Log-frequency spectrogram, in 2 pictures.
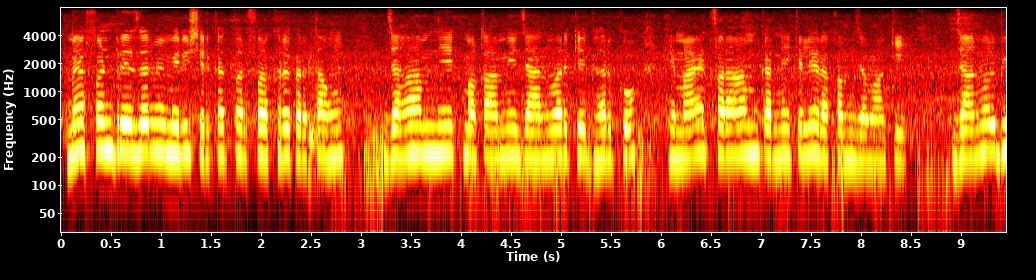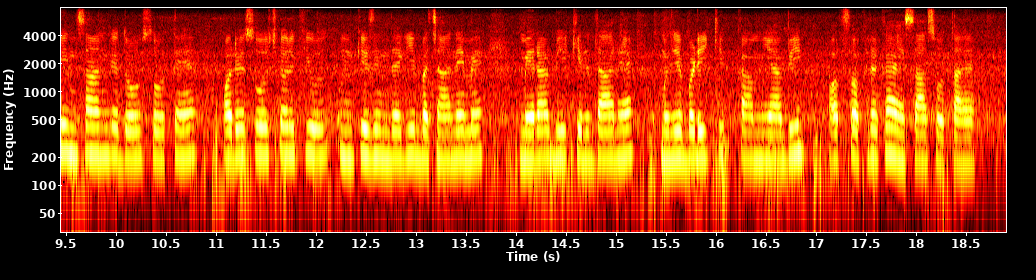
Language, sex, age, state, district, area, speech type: Urdu, male, 60+, Maharashtra, Nashik, urban, spontaneous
